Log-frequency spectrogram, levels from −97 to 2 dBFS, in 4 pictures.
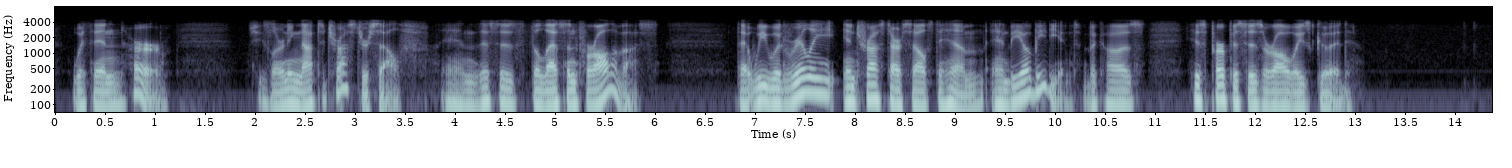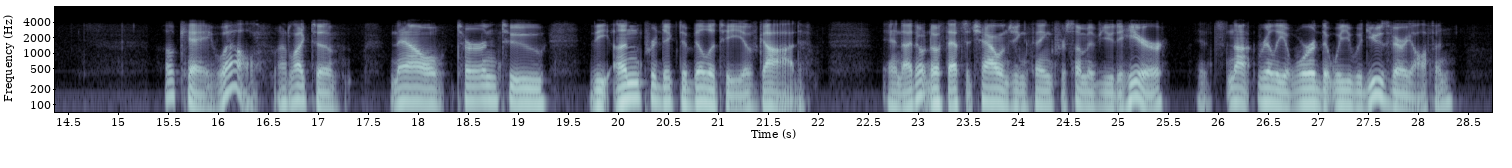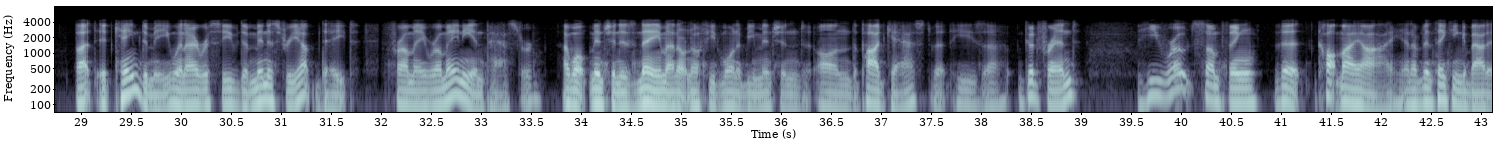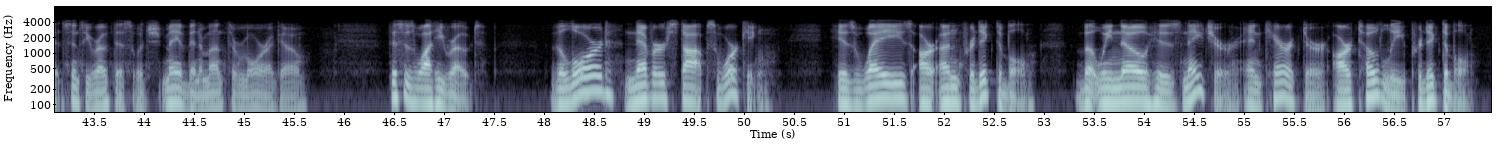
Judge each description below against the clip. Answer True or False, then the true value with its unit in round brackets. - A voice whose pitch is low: True (95 Hz)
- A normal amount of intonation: True (4.0 semitones)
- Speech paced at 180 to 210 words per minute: False (165 wpm)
